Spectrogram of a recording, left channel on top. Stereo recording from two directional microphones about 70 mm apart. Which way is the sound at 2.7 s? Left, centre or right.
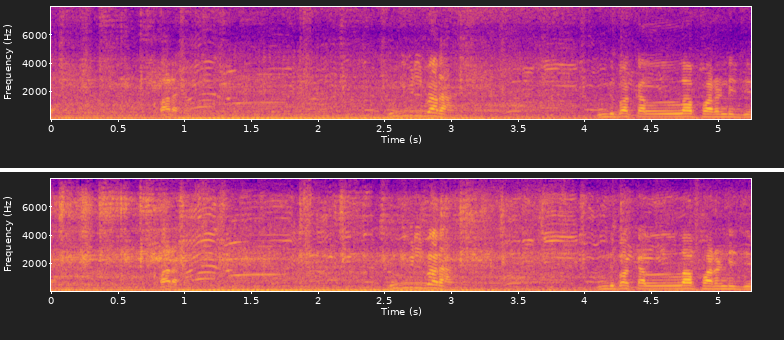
Centre.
